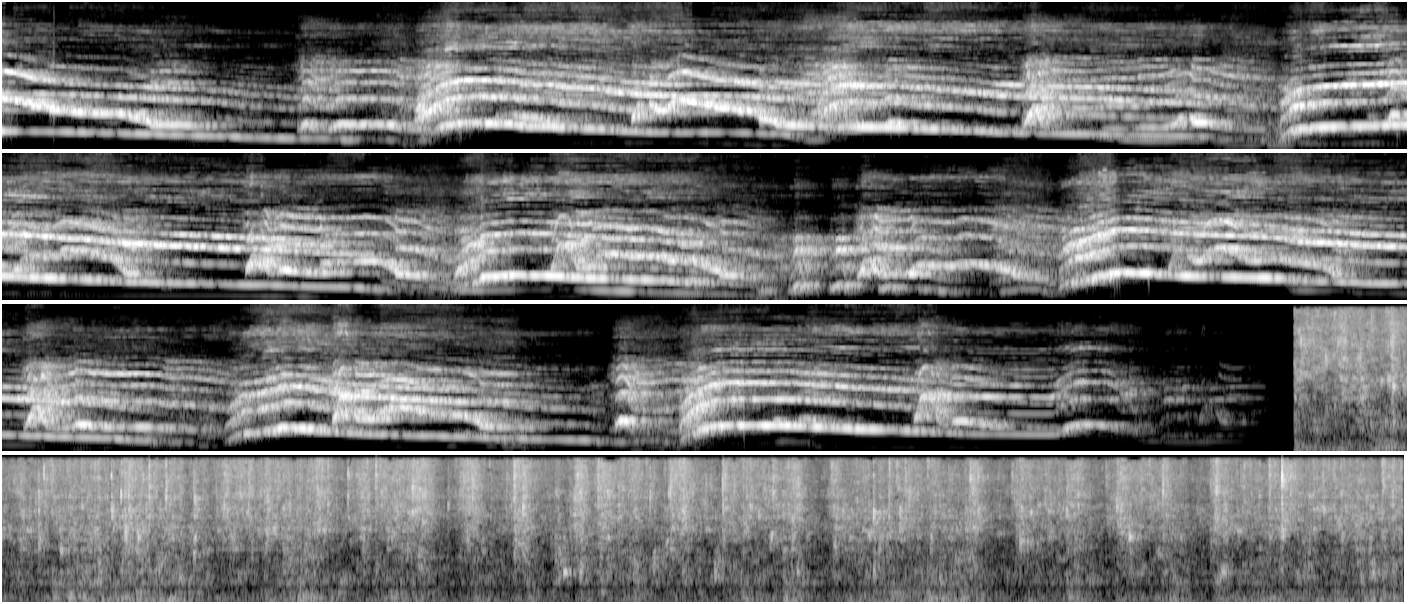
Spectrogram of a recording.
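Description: A small curly brown dog and a man howling together, a long string of high howls that each slide down in pitch. About twenty seconds in it cuts suddenly to tap water running steadily into a bathtub.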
